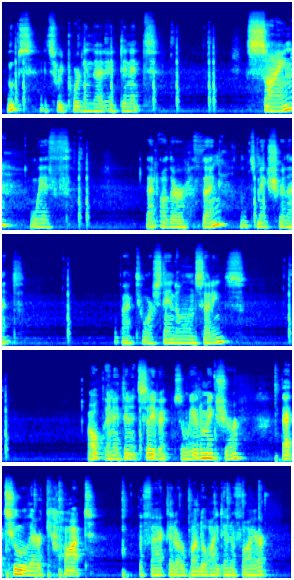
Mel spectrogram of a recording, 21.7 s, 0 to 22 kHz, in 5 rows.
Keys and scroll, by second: 16.2 Right.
